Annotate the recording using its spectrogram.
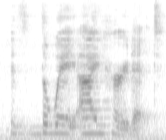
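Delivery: ordinary talk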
